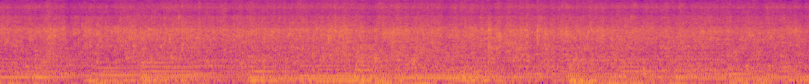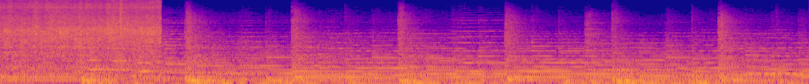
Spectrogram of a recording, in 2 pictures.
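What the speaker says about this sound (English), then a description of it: "Rinsing the seaweed." Seaweed rinsed in water at a coastal spot: steady, close sloshing and running water for several seconds, then quieter splashes with a few small clicks and knocks.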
